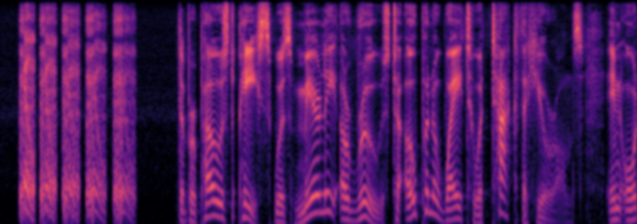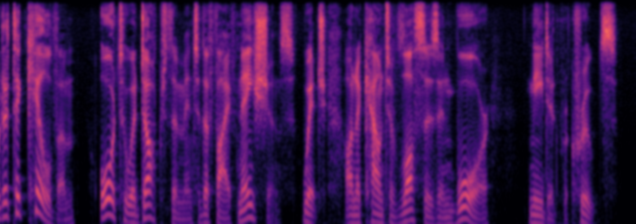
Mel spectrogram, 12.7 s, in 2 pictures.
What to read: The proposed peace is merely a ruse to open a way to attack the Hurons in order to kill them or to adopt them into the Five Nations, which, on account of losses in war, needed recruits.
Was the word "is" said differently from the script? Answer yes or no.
yes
